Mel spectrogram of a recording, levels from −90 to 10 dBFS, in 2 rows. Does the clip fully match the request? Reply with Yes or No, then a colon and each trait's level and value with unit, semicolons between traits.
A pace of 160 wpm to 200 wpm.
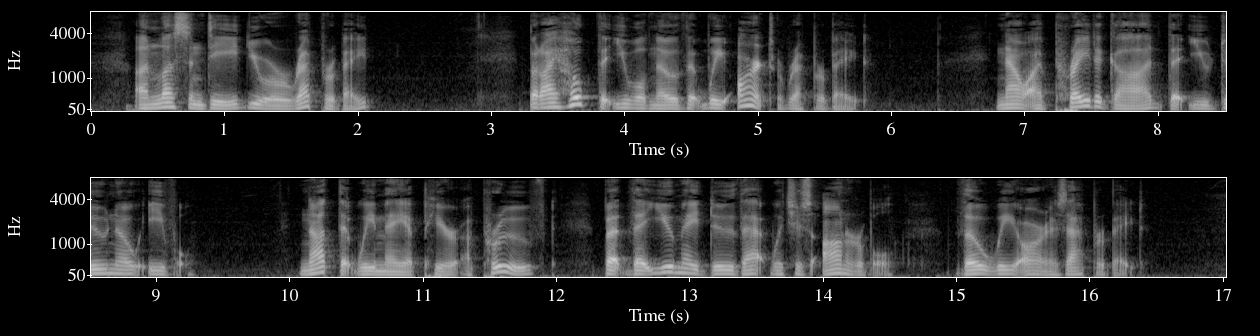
Yes: average, 170 wpm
